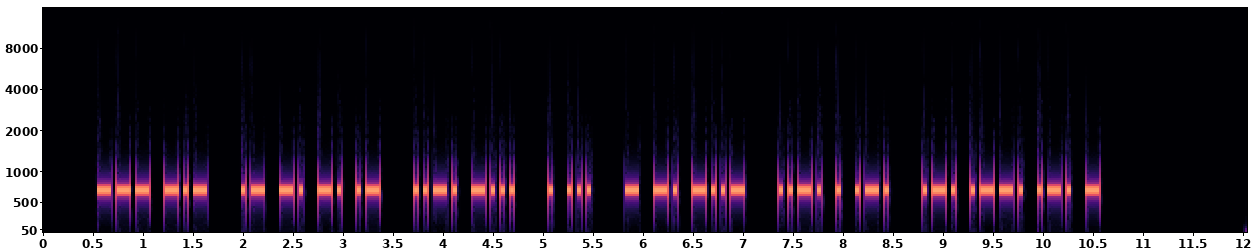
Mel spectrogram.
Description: Morse code, heard as a keyed tone, about 25 wpm, 700 Hz. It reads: OK ANNA FB ES TNX FER RPRT
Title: Practice QSO - Exchange 2 - Info - 25wpm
